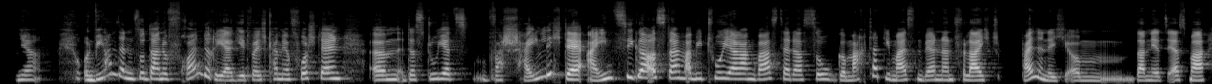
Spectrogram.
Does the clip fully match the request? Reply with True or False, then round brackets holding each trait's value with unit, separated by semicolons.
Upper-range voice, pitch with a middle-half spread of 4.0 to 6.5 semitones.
True (235 Hz; 4.3 semitones)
